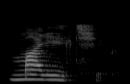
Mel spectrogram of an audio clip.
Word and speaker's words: мальчик: Pour prononcer bien ce mot, il faut palataliser li au milieu. Coupez le mot en deux. Prononcez mal, cette coupure mentale. Personne ne voit votre petit arrêt. Et continuez. Чик. Мальчик.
